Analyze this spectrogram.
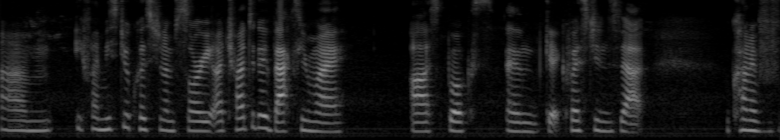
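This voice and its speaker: Speaking with an Australian accent, a woman keeps a fairly slow pace. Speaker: vlogger and university student. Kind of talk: casual Q&A vlog. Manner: hesitant, many fillers.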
